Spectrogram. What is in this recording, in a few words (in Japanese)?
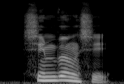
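"shinbunshi", Japanese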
